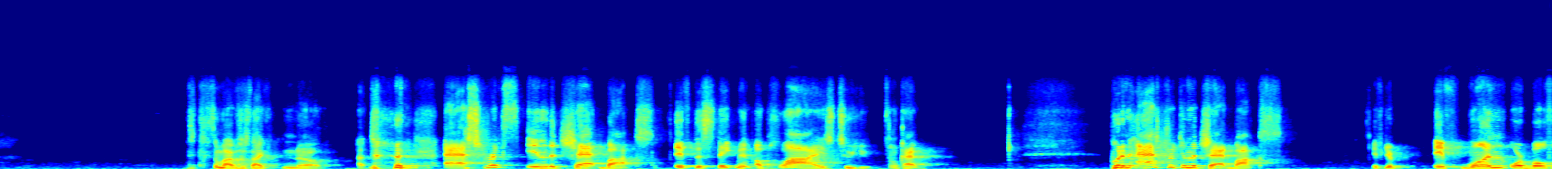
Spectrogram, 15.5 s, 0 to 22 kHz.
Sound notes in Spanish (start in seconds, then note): 3.6 risas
